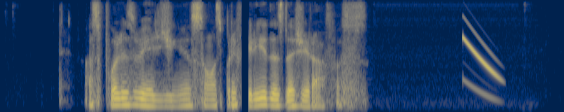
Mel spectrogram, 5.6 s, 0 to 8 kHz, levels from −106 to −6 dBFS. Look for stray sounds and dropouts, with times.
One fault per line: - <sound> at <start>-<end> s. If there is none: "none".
- dropout at 2.4-2.5 s
- chirp at 4.6-5.1 s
